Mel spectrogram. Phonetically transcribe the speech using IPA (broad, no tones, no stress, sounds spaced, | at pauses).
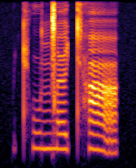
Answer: cʰ u ŋ͡ǀ ɛ cʰ ã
